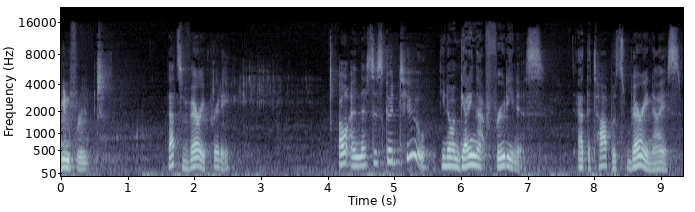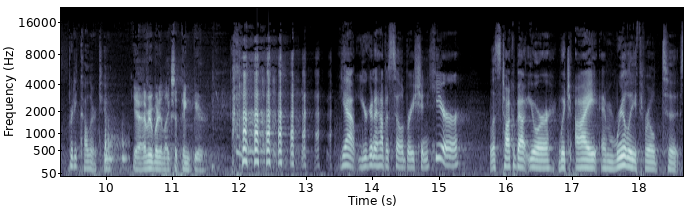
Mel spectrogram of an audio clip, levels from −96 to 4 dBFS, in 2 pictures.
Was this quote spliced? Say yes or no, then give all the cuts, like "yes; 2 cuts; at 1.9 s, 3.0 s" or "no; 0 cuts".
yes; 2 cuts; at 13.7 s, 16.8 s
